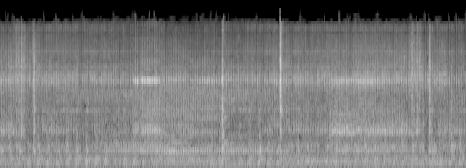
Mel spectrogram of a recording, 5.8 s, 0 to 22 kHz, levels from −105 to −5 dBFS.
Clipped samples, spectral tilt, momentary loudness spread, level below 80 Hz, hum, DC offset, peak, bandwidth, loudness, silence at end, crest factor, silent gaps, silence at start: under 0.1%; -1.5 dB/octave; 8 LU; -54 dBFS; none; under 0.1%; -2 dBFS; 15.5 kHz; -27 LUFS; 0 s; 28 dB; none; 0 s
